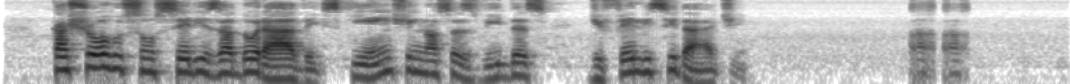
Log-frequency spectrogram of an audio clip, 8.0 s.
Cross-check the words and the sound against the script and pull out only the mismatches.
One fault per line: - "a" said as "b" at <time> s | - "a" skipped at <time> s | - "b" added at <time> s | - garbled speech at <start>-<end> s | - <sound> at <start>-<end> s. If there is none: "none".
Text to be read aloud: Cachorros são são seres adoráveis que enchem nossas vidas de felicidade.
- "são" skipped at 1.1 s
- laugh at 6.8-7.3 s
